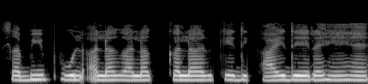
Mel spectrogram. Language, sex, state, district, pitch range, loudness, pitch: Hindi, female, Bihar, West Champaran, 200-205 Hz, -14 LUFS, 205 Hz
